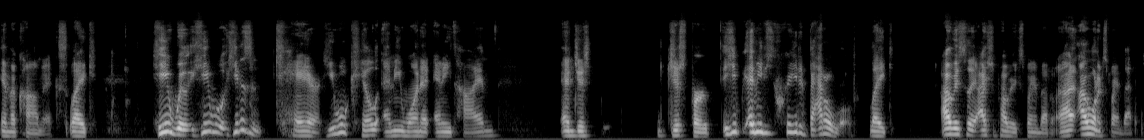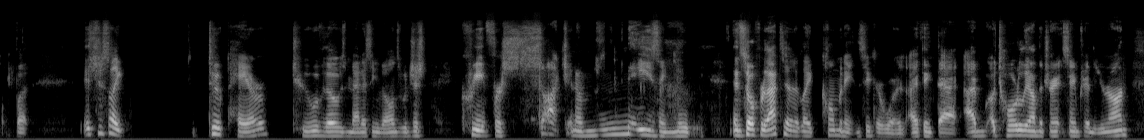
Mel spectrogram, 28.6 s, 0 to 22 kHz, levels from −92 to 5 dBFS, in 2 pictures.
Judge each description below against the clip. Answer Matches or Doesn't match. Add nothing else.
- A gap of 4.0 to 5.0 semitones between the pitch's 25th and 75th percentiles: Doesn't match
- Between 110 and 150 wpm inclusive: Doesn't match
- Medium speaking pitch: Doesn't match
